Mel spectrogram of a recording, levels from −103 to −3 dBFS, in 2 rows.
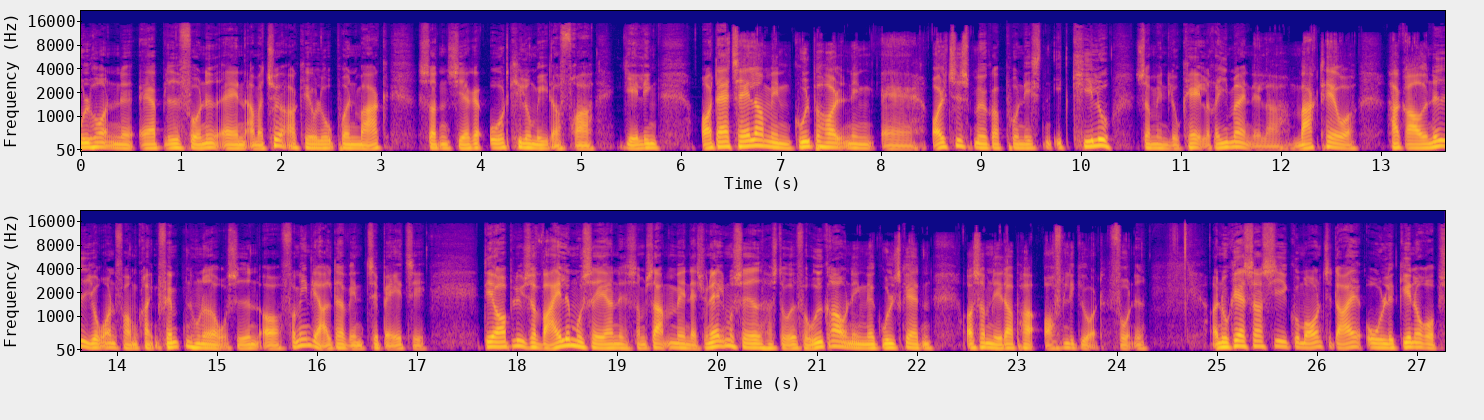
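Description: From 6.45 to 8.99 s, 11.69 to 13.47 s and 21.28 to 24.19 s, the speech turns dull and gritty. Each is a Bluetooth SBC bit pool drop. The top bands lose their bits, and the rest are quantised coarsely. The sound points to a bit pool falling from 31 to 13, near 94 kbps.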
